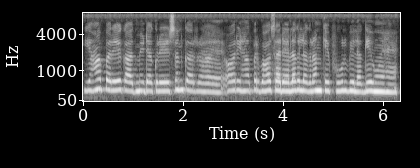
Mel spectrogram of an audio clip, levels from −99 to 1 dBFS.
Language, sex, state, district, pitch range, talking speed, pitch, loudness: Hindi, female, Uttar Pradesh, Lalitpur, 260-280 Hz, 205 wpm, 270 Hz, -14 LUFS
